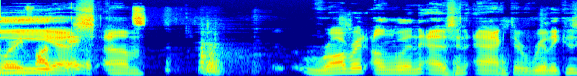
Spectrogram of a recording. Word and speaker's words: Englund: I always thought it was Robert England, because that's kind of how it's spelled. Is it Englund? It's Englund, yeah.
